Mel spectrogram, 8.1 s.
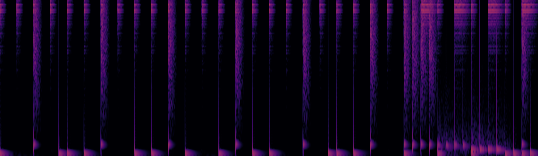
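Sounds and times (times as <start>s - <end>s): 
classic drum machine rhythm loop: 0.0s - 8.0s.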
